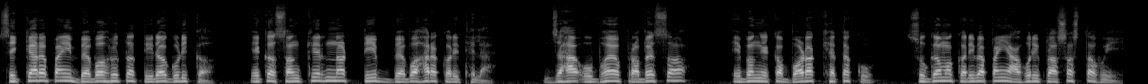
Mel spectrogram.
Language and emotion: Odia, neutral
